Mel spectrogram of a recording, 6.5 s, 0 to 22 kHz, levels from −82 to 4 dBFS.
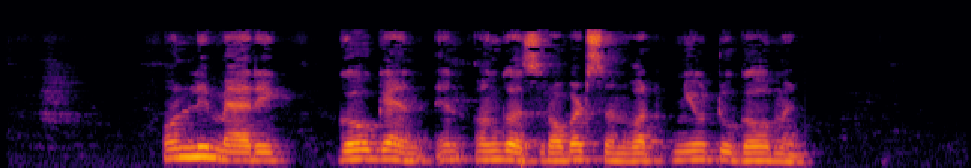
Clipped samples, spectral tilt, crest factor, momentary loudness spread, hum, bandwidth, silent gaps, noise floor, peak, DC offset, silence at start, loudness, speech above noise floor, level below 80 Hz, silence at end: under 0.1%; -4.5 dB/octave; 18 dB; 13 LU; none; 11.5 kHz; none; -70 dBFS; -6 dBFS; under 0.1%; 1.1 s; -23 LUFS; 47 dB; -60 dBFS; 1.1 s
